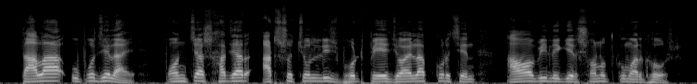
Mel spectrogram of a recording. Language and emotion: Bengali, neutral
